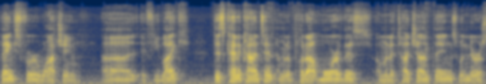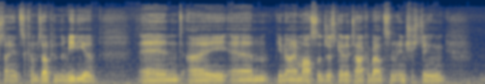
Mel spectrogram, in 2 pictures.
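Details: Adult male speaker; normal speech.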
